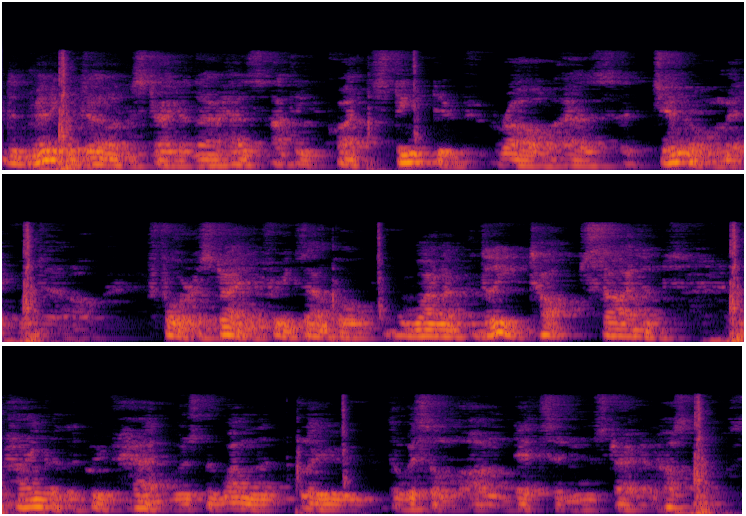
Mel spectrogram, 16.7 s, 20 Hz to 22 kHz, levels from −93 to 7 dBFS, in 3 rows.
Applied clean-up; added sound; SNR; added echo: classical method WPE with log-MMSE.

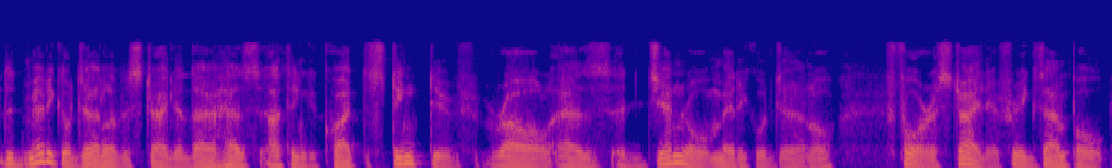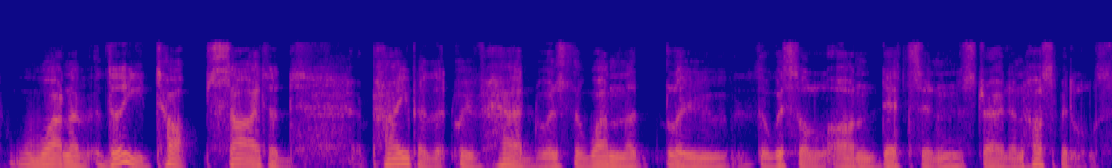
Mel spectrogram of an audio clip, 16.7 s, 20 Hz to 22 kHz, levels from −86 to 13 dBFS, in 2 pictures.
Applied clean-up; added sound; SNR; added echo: none; none; none; none.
